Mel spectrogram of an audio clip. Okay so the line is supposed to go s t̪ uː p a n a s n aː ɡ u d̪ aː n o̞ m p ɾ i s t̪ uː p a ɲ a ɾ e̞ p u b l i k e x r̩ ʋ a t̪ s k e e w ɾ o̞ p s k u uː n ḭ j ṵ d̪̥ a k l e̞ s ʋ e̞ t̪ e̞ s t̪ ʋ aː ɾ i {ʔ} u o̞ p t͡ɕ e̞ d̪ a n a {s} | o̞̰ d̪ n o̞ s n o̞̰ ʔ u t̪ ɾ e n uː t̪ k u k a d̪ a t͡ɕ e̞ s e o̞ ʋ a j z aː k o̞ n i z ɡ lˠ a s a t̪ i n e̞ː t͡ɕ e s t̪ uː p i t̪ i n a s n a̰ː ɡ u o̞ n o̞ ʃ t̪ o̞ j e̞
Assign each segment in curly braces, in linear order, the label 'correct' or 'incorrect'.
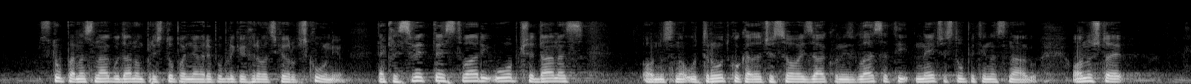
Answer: correct, correct

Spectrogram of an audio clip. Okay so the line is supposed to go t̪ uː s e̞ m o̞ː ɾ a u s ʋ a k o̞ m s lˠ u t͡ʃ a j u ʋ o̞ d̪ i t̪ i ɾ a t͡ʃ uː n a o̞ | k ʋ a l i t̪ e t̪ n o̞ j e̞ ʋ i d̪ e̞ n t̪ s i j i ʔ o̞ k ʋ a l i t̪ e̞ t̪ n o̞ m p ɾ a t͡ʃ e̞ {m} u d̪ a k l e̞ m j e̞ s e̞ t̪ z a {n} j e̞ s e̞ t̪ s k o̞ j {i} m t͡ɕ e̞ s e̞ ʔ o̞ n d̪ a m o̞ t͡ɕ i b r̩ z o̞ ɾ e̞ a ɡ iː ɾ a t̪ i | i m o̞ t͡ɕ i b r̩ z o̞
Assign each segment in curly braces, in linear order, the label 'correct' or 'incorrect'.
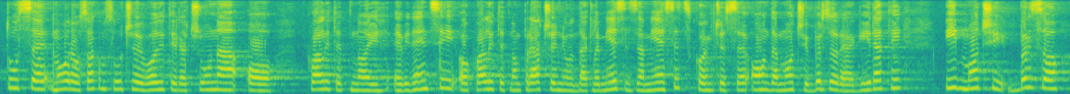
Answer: incorrect: ɲ, incorrect: m, correct

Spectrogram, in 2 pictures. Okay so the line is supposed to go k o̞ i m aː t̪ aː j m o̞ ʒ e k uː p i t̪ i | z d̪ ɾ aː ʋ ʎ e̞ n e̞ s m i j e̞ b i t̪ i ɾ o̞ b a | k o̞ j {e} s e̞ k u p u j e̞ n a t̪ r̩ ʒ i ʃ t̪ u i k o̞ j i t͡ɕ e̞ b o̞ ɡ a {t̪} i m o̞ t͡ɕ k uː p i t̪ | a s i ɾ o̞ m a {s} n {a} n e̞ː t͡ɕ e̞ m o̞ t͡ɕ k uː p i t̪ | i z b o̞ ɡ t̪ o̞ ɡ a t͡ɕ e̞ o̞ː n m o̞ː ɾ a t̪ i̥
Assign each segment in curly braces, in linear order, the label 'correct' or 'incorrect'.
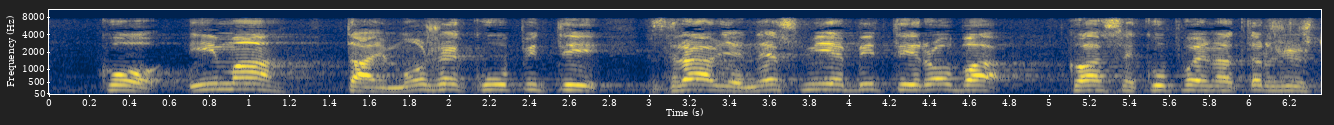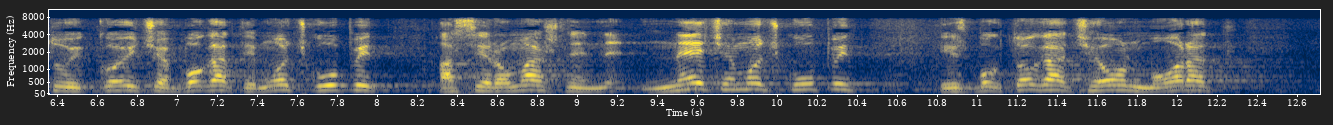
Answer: incorrect: a, correct, incorrect: ʃ, incorrect: i

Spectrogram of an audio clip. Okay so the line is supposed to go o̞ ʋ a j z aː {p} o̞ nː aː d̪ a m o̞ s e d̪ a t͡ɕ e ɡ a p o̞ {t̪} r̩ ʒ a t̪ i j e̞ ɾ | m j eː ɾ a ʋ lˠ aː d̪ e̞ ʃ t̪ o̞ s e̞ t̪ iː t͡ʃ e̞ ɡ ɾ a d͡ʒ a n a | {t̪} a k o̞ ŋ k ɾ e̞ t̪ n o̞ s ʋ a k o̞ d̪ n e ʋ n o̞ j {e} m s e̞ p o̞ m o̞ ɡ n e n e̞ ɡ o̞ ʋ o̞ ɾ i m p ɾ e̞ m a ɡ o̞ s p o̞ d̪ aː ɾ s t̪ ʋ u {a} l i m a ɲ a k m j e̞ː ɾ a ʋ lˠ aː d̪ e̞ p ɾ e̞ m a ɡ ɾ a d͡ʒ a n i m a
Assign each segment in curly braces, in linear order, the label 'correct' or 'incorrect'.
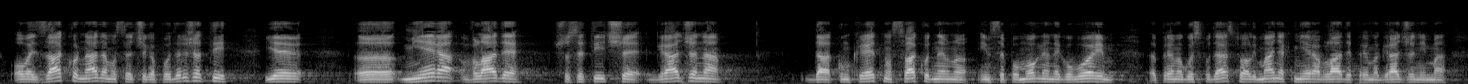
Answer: incorrect: k, incorrect: d̪, incorrect: d̪, incorrect: i, correct

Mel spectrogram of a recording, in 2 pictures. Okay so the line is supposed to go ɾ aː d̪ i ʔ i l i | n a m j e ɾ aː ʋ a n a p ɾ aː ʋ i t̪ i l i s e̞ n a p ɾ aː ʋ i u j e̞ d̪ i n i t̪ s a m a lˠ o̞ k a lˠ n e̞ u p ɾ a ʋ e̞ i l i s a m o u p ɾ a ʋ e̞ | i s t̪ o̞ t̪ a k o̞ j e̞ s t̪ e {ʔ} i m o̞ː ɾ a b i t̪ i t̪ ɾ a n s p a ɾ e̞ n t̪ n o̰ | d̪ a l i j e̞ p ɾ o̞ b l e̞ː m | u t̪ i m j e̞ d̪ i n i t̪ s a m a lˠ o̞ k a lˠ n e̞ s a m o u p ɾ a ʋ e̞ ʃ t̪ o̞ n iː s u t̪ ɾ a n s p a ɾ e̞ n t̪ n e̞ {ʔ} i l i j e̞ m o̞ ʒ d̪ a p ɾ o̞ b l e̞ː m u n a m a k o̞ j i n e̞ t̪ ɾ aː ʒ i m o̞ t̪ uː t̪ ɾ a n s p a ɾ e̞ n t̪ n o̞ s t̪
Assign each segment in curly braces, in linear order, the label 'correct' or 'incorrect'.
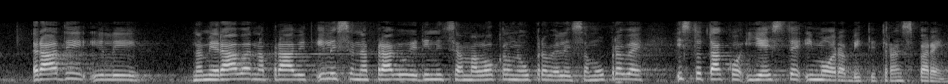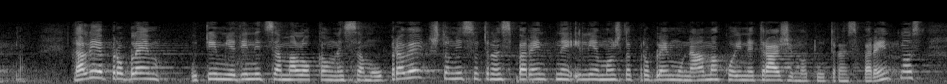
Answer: correct, correct

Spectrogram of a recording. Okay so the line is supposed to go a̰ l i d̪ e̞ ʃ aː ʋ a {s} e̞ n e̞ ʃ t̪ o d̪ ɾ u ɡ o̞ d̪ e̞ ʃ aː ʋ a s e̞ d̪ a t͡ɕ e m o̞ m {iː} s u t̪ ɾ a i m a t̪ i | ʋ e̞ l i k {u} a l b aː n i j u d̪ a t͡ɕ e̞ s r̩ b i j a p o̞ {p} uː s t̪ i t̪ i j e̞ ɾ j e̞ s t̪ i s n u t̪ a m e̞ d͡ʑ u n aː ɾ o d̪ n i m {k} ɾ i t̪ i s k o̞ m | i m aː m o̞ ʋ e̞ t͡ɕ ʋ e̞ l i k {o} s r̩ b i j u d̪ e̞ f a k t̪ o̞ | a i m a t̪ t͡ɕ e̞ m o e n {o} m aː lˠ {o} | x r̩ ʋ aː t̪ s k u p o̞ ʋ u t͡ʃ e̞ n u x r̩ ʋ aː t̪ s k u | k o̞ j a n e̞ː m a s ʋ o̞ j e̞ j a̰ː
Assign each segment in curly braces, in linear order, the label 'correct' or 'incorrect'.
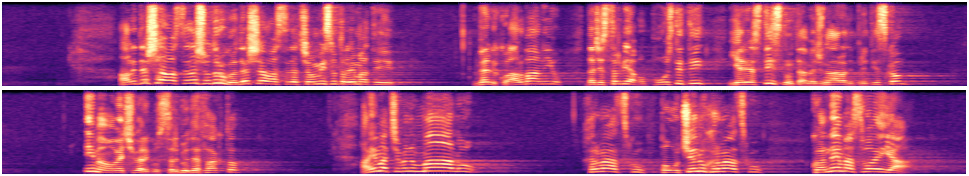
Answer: correct, correct, correct, correct, incorrect: p, incorrect: u, incorrect: u, incorrect: u

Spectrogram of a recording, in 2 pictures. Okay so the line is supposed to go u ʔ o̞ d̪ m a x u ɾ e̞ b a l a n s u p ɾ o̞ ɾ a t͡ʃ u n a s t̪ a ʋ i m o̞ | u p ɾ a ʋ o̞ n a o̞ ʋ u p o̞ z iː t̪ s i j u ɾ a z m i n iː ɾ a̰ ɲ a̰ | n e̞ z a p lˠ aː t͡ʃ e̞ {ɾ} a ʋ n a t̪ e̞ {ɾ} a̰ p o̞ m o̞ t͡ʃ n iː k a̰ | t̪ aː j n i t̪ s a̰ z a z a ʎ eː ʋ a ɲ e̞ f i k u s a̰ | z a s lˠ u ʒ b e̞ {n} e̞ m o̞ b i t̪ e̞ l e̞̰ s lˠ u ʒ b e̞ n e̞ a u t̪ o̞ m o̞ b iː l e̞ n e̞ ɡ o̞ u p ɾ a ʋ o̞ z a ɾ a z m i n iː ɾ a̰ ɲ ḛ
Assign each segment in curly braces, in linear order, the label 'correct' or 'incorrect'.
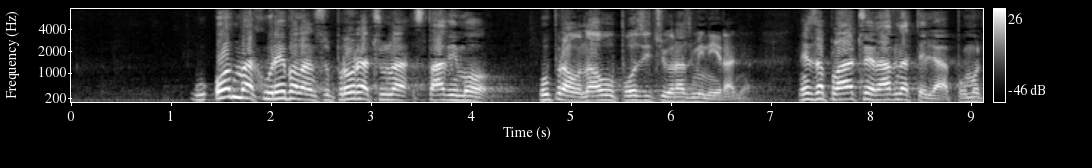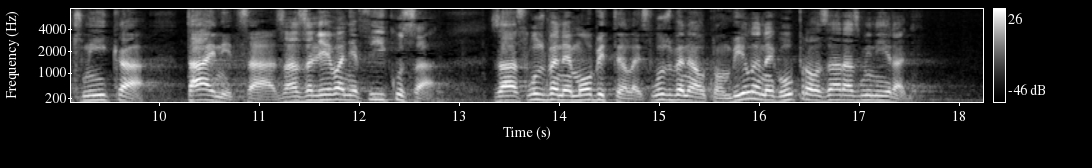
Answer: correct, incorrect: ʎ, correct

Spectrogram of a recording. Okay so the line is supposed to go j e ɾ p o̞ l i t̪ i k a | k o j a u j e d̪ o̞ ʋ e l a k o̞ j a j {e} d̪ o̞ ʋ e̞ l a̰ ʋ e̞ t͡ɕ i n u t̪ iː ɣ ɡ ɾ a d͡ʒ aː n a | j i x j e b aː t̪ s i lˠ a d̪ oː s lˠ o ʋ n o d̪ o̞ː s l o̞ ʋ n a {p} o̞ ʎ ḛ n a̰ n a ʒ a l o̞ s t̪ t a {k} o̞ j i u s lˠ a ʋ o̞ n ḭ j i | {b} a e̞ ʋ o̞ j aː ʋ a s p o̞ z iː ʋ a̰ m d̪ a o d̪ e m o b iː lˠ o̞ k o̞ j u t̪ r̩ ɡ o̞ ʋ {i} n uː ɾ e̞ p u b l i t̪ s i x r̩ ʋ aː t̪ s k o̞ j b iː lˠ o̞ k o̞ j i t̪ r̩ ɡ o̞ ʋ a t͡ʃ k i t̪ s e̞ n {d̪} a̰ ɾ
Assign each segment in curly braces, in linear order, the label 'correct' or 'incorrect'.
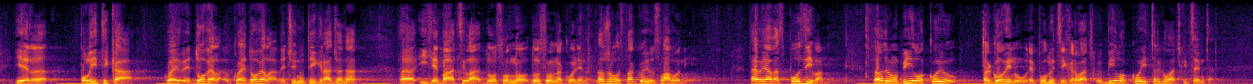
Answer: correct, incorrect: k, correct, incorrect: p, correct, incorrect: t̪

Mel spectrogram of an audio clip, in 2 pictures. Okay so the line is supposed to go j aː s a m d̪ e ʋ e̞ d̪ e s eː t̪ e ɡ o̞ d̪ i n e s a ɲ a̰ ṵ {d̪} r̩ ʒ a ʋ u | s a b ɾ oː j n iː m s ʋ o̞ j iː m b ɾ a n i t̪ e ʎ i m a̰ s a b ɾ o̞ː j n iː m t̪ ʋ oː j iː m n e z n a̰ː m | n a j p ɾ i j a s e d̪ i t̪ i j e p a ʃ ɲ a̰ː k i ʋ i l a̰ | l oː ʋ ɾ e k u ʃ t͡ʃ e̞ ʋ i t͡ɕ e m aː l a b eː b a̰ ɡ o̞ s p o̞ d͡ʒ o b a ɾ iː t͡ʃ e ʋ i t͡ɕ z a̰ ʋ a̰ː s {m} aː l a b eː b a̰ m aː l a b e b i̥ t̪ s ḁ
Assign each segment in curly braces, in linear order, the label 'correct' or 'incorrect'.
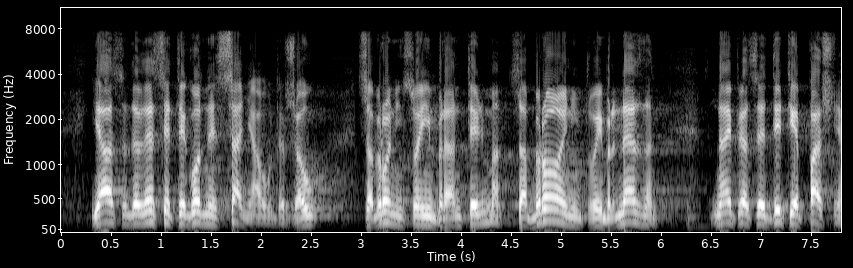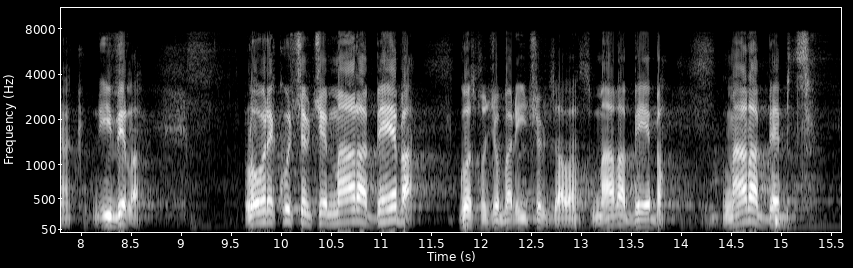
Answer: correct, correct

